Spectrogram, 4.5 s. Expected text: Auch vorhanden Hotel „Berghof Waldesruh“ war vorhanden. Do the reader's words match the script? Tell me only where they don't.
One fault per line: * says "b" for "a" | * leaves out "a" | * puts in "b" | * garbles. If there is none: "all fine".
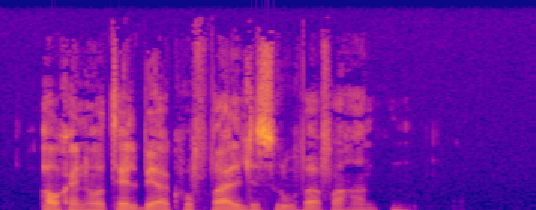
* says "ein" for "vorhanden"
